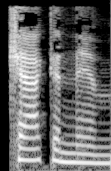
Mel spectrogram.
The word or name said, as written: caconym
